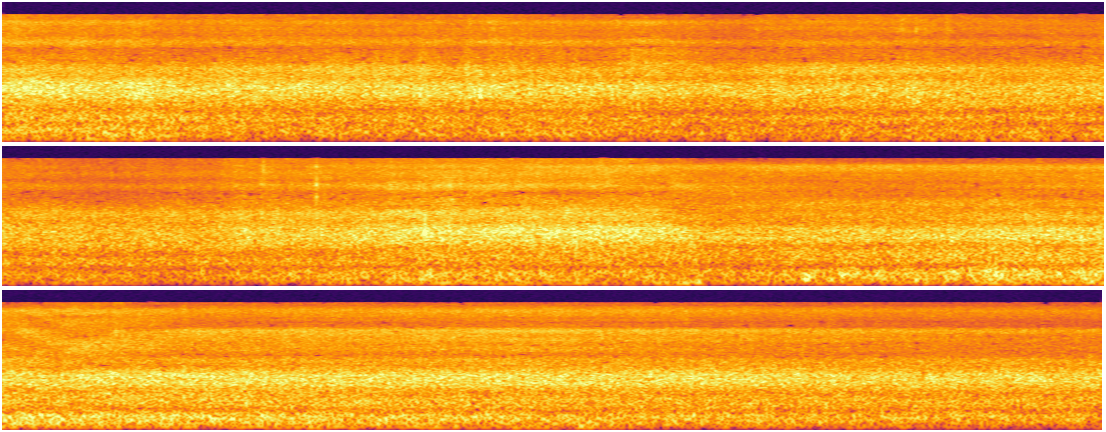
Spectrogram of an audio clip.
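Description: Surf of small waves breaking and washing up a sandy beach: a steady hiss of water that swells and eases, with some wind rumble on the microphone.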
